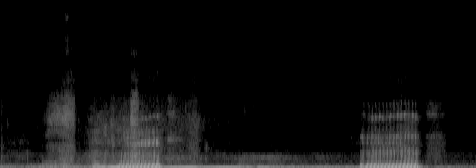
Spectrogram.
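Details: English Bulldog in a house snoring in long grating, buzzy breaths with a deep low rumble underneath; a loud snore returns after several seconds of quieter wheezy breathing.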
